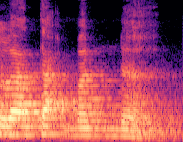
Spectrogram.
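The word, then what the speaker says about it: لا تأمنّا: isma ismam ya itu bacanya la tamanna tapi harus bacanya harus monyong la tam ya la tam mulutnya dibonyongin la tamna ah itu cara bacanya Ya. Ya, seperti itu. Walaupun terdengarnya sama la tamna sama juga la juga tapi cara baca harusnya dengan kaidah mengkonyongkan mulut isma itu dia ya itu secara itu secara kaidah ilmu tajwid tap ya.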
